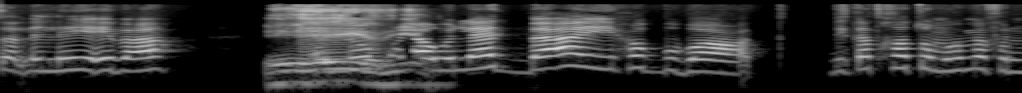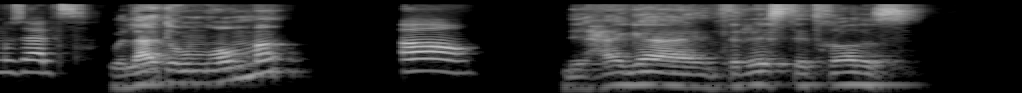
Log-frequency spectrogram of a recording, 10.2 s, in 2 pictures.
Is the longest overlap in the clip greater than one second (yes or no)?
no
